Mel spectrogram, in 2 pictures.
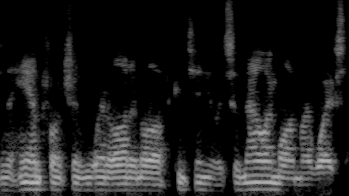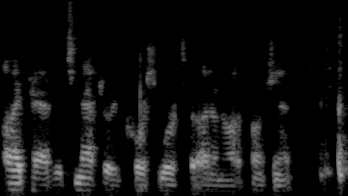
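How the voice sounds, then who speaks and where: Here a man with an ordinary speaking voice and a fairly low pitch talks at a moderate pace. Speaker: community member giving public input. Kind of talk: public comment at virtual meeting.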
